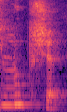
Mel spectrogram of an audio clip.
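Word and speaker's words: Loupche: D'ailleurs ça se prononce Loupch. L-O-U-P-C-H-E, Loupch, et mon prénom c'est Lou.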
